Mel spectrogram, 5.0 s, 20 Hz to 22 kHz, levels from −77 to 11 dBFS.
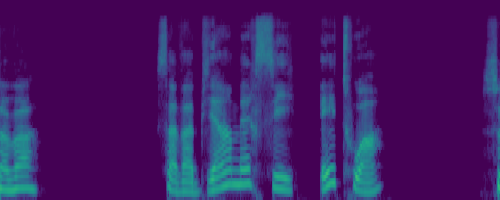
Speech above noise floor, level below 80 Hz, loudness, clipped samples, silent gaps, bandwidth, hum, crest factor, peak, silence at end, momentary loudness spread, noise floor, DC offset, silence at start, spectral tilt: over 63 dB; -70 dBFS; -28 LUFS; under 0.1%; 1.44-1.50 s, 4.20-4.61 s, 4.73-4.79 s; 16.5 kHz; none; 18 dB; -12 dBFS; 0 s; 10 LU; under -90 dBFS; under 0.1%; 0 s; -4 dB/octave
